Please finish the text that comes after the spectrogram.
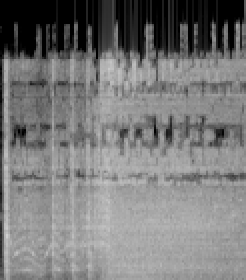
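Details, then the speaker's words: Flood-sale Cadillac DeVille, cold start: a few quick cranking pulses, then catches cleanly and settles into a smooth, steady idle; normal cold start. "Like a dream. Oh, I love this car."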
